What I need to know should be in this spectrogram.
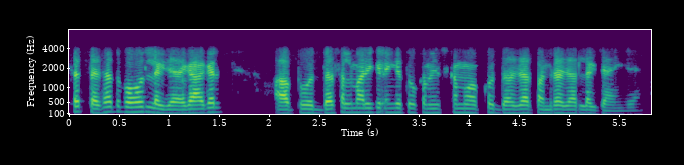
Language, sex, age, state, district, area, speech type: Hindi, male, 30-45, Uttar Pradesh, Bhadohi, rural, conversation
